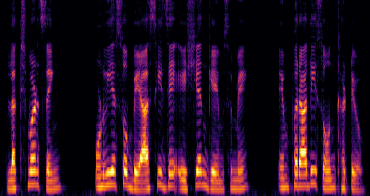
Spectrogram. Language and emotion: Sindhi, neutral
